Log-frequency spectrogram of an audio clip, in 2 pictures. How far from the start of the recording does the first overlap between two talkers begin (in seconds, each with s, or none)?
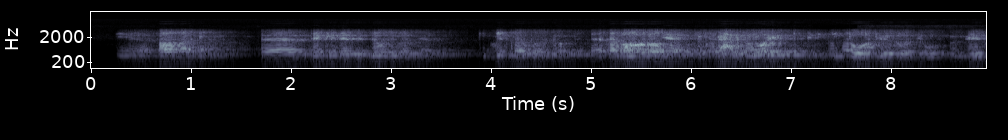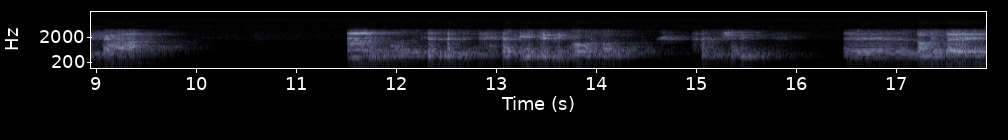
5.2 s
